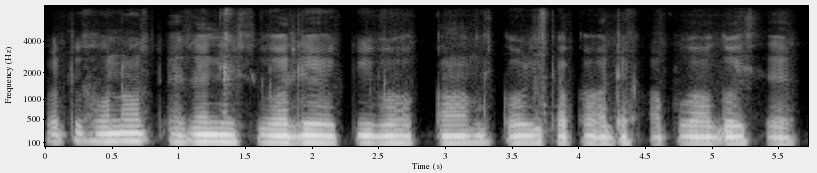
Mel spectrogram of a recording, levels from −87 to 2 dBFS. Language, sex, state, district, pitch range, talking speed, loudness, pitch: Assamese, male, Assam, Sonitpur, 95-105 Hz, 115 wpm, -16 LUFS, 100 Hz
